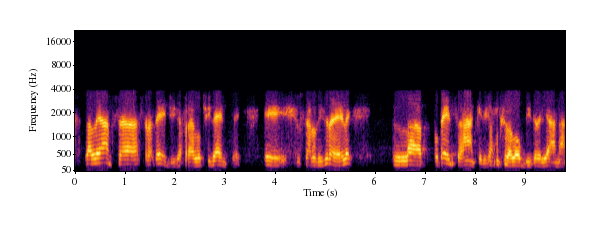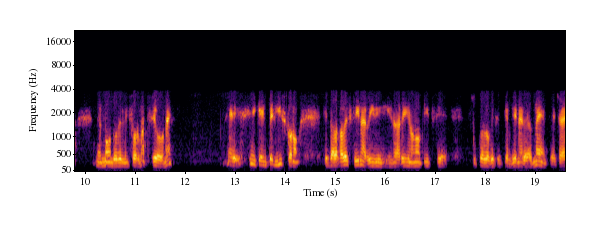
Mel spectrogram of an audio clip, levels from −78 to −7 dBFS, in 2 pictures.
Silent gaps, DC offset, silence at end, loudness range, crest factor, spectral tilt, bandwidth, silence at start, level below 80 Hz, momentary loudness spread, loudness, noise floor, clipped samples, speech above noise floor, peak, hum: none; under 0.1%; 0 s; 6 LU; 18 dB; -3 dB/octave; 4 kHz; 0 s; -72 dBFS; 13 LU; -17 LUFS; -59 dBFS; under 0.1%; 42 dB; 0 dBFS; none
